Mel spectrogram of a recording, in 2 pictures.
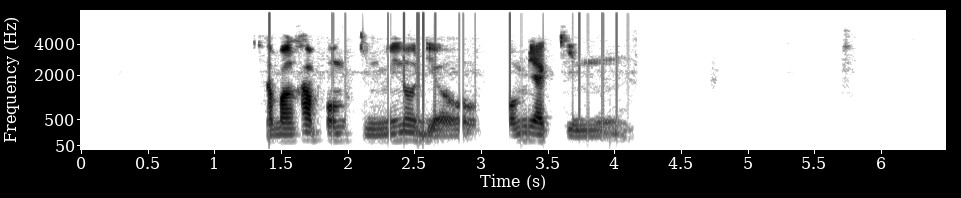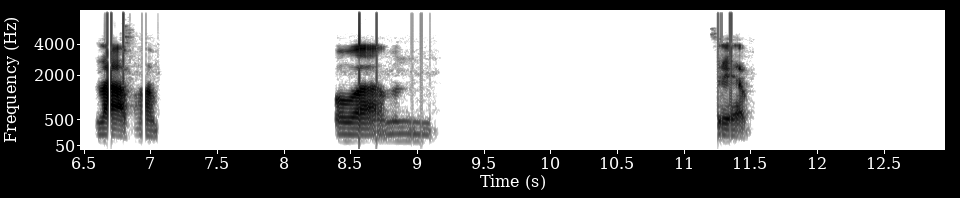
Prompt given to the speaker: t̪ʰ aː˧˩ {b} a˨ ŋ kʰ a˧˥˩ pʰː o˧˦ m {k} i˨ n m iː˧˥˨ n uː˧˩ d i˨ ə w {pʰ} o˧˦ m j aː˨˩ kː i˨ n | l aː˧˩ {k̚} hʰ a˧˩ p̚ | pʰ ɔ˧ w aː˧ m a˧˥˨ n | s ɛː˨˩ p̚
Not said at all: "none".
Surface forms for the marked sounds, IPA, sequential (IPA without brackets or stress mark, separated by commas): b, k, pʰ, p̚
